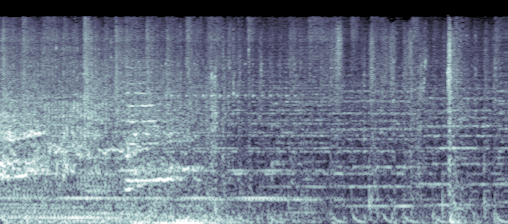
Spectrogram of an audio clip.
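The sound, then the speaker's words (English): Car tires spit gravel as a vehicle arrives near a ferry, giving a rough crunching, skidding noise over sustained musical tones. “The tires spit gravel as Molly starts to make her way downstairs to disembark.”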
